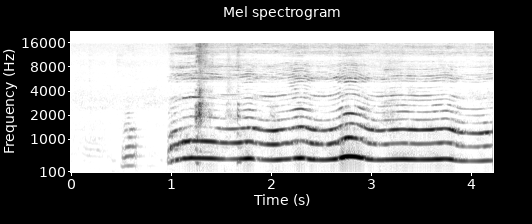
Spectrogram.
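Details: Husky/Malamute howling along to television adverts indoors; a short yip, then a long sustained howl with gentle wavers and a small rise before holding steady.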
